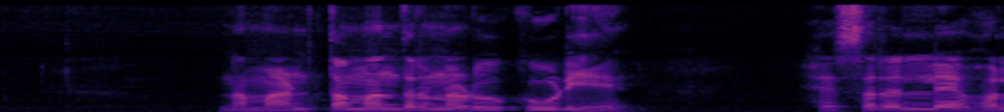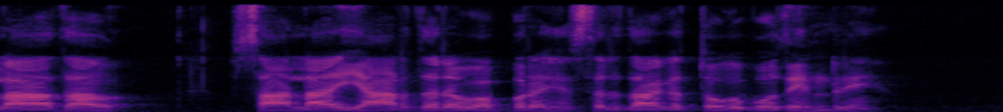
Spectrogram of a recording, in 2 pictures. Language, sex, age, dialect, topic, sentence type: Kannada, male, 25-30, Dharwad Kannada, banking, question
